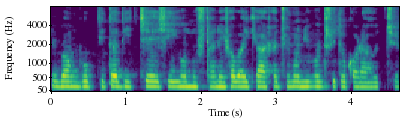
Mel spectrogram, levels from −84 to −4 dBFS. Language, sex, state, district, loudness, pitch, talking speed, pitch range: Bengali, female, West Bengal, North 24 Parganas, -19 LUFS, 180 Hz, 140 wpm, 180-185 Hz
